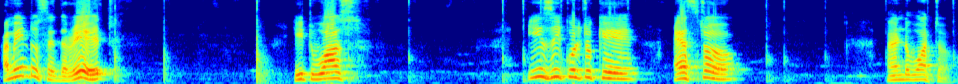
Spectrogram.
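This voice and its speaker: A man's voice: high-pitched, expressive, slow pace, long pauses. A man with an Indian accent lecturing in a live online class, emphatic and repeating key phrases, mixing English with Hindi. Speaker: chemistry teacher.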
